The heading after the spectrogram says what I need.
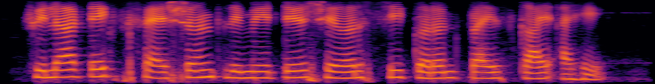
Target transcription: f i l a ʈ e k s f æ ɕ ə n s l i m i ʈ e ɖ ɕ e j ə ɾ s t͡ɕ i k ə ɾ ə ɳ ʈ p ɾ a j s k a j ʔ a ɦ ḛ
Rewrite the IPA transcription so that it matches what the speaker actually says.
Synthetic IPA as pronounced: f i l a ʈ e k s f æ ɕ ə n s l i m i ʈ e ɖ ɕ e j ə ɾ s t͡ɕ iː k ə ɾ ə ɳ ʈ p ɾ a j s k a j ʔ a ɦ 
